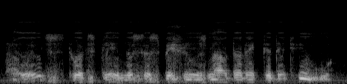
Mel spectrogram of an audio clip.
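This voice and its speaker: Actor as dark-voiced, suave, menacing spymaster. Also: male voice, lowish voice, steady tone, lightly acted. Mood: ominous, calculating. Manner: formal, measured, courteous phrasing. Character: suave, menacing spy handler, formal and deliberate. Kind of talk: radio mystery drama acting. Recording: muffled, noisy old radio broadcast.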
